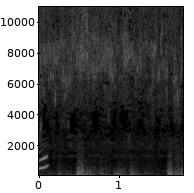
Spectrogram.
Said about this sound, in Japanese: 炭酸のシャワーで頭を洗い流してますよ。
